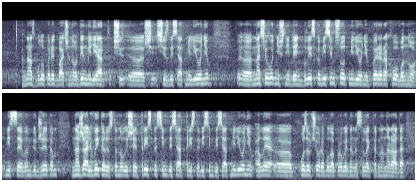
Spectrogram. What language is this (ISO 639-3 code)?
ukr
